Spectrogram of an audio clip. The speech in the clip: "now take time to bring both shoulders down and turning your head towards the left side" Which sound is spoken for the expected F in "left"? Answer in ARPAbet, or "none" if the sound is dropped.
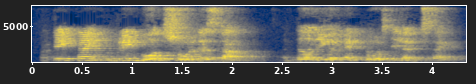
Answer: none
